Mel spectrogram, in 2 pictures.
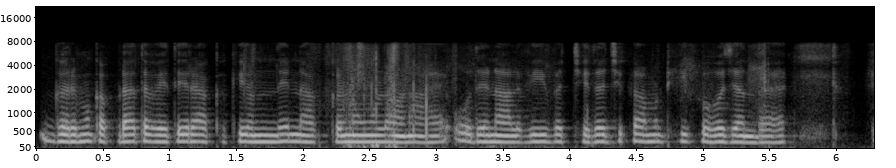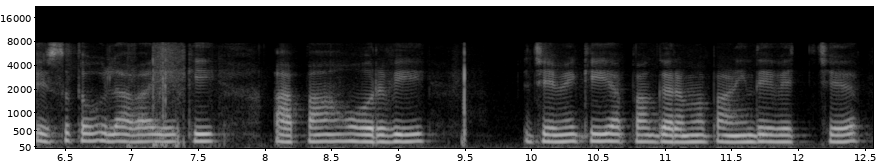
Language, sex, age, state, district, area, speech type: Punjabi, female, 18-30, Punjab, Tarn Taran, rural, spontaneous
